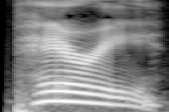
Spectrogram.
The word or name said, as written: perry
